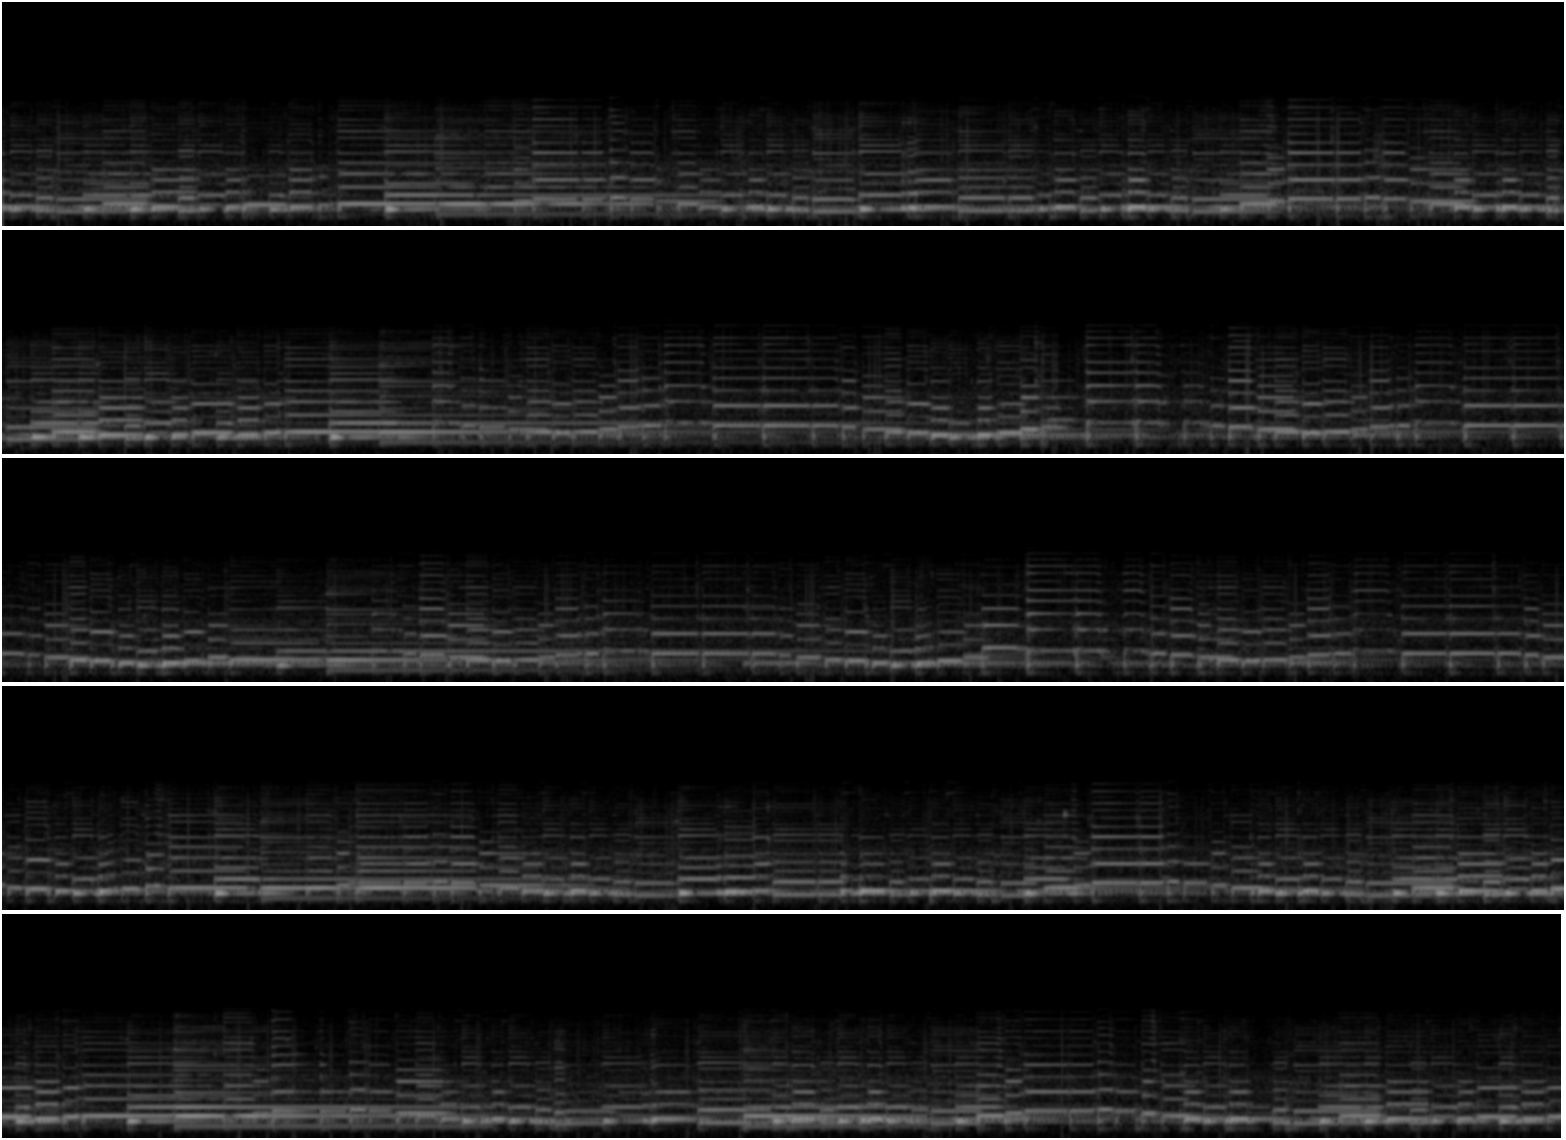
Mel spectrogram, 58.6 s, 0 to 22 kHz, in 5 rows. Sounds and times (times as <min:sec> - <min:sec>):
Acoustic guitar: 0:00.0 - 0:58.5.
